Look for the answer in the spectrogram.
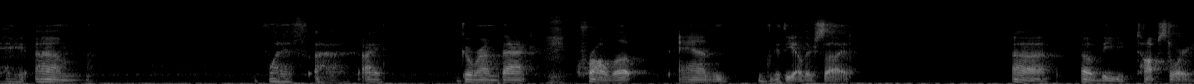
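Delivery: hushed, soft, quiet voice. Planning with the group while guards are nearby, in a hushed tone. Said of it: "in a hushed tone".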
